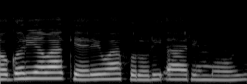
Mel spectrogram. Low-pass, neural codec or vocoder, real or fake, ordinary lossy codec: none; none; real; none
